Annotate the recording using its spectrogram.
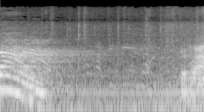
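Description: A man's voice calling the match in Indonesian: a drawn-out word falls in pitch and fades at the start. A short pause with faint background noise follows, and the voice starts again near the end.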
